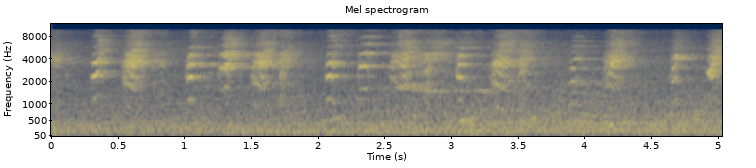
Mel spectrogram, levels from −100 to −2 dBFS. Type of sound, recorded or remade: remade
